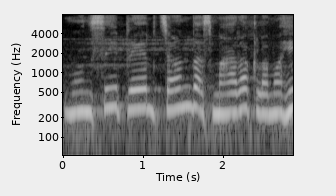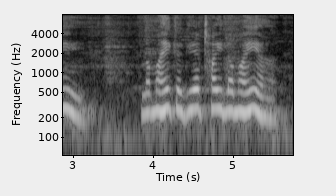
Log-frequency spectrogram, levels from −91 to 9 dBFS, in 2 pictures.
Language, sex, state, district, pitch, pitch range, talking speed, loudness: Bhojpuri, female, Uttar Pradesh, Varanasi, 255 Hz, 235-275 Hz, 125 wpm, -23 LUFS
